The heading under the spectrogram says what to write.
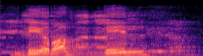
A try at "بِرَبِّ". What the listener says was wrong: را موٹی ہے نا. برب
